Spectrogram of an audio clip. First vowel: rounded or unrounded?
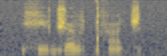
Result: rounded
